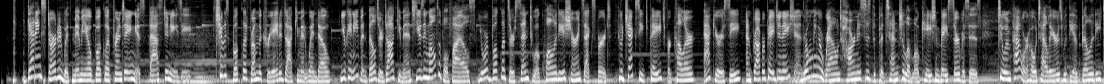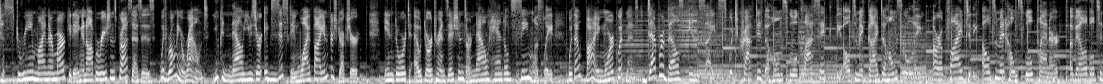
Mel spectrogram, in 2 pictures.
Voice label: explainer

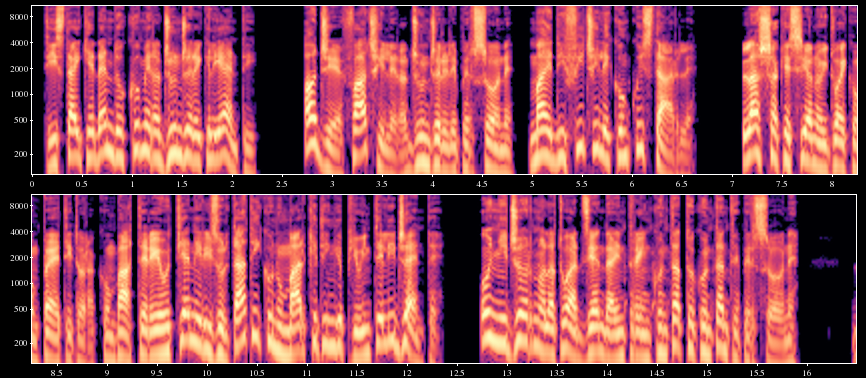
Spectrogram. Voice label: audition hello human

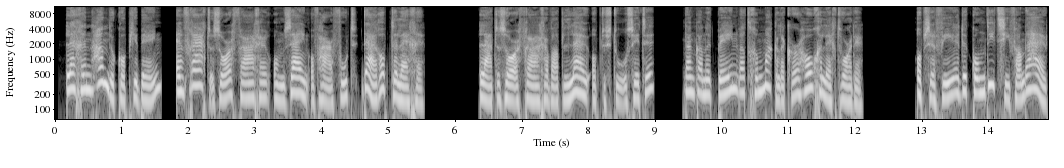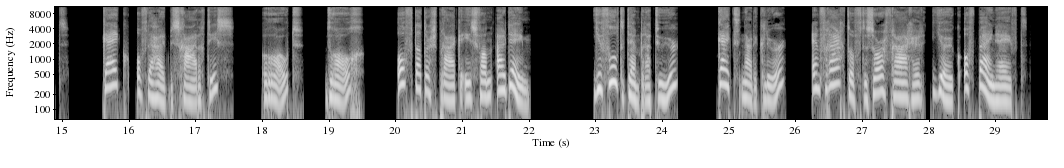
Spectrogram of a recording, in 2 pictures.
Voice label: elearning put on compression stockings

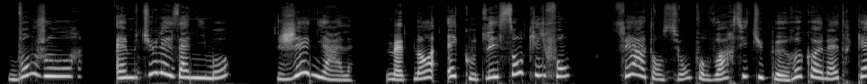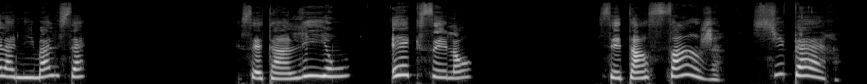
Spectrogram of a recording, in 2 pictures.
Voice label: game kids

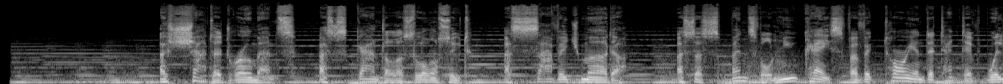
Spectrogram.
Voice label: Trailers Voice-over Stereo

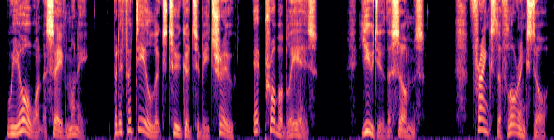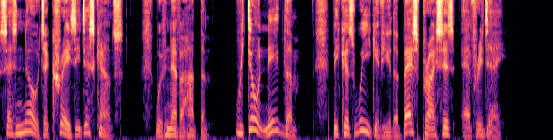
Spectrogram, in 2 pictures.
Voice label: Northern Accent

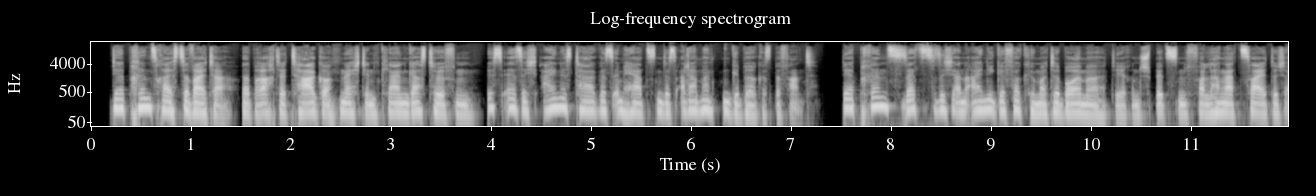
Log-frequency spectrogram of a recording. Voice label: narrator

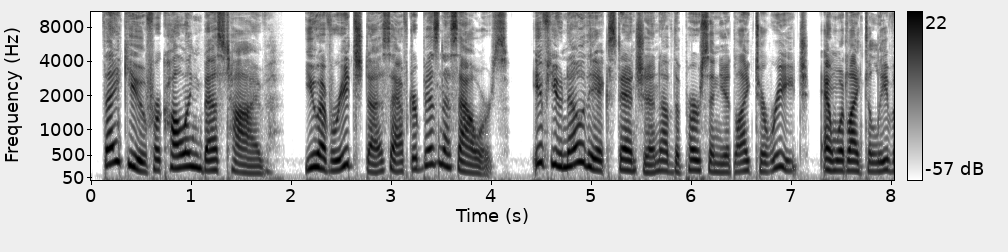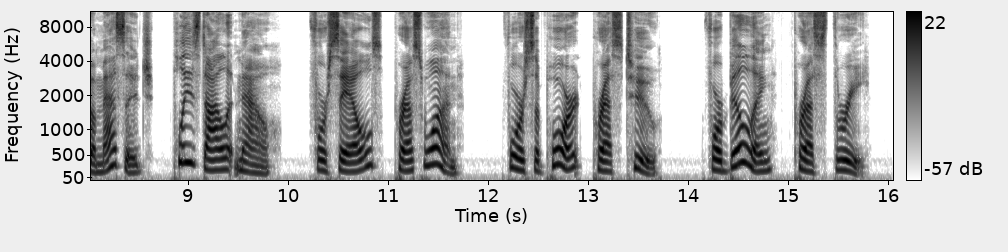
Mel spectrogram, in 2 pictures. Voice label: After Hours Phone Message

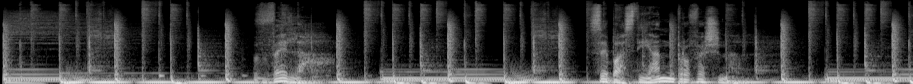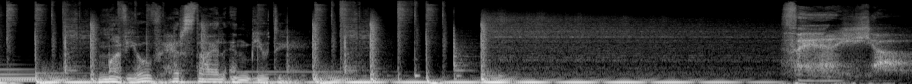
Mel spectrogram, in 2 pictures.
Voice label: Promo; Feeria

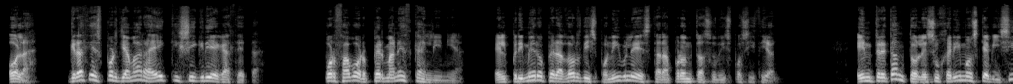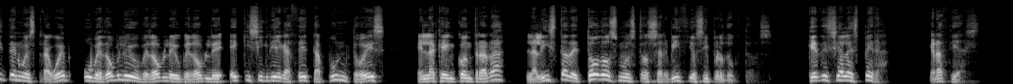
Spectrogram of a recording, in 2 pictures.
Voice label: On Hold Message

